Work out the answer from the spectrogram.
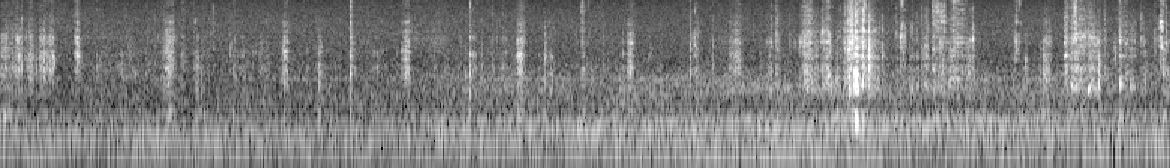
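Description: Close-up eating sounds: biting into and chewing a double cheeseburger, with many small wet mouth clicks and one sharper click a little over halfway, over a low steady hum.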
